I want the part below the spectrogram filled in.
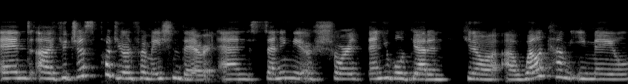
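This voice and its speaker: This woman has a German accent and a high pitch. She talks at a moderate pace with ordinary pitch variation. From Germany. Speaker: summit host, coach. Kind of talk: interview. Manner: halting.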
